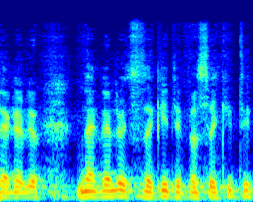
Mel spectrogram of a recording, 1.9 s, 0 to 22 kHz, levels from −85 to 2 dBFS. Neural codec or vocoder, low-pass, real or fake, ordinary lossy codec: codec, 44.1 kHz, 3.4 kbps, Pupu-Codec; 14.4 kHz; fake; Opus, 64 kbps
